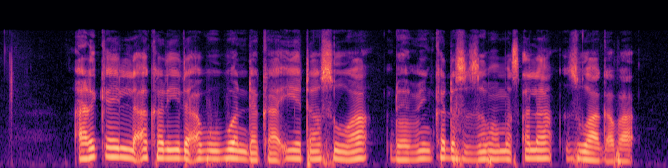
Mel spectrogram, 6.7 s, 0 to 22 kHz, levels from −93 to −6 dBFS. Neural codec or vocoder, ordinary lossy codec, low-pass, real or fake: none; none; none; real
